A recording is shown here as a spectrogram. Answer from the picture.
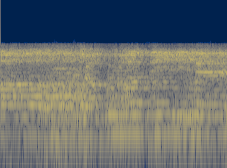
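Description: A man's voice chanting a melodic recitation into a microphone, holding long notes that step and slide in pitch.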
